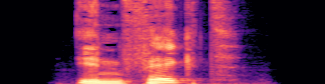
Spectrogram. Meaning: infection, infectious disease
- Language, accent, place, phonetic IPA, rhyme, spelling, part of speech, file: German, Germany, Berlin, [ɪnˈfɛkt], -ɛkt, Infekt, noun, De-Infekt.ogg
